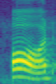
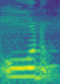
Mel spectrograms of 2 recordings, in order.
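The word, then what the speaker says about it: odd: रॉड नॉट अब देखिए शुरू में आ जाए तो ऑफ ऑड अब हम इसे ओड ओफ नोट रोड नहीं बोलेंगे ऑ करके बोलना है बोल बोल कर प्रैक्टिस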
